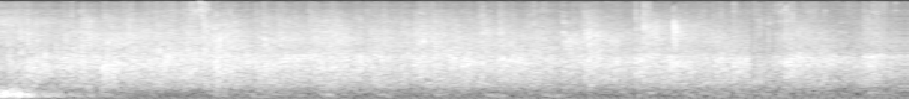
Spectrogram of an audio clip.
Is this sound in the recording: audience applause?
yes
